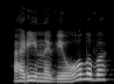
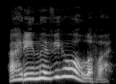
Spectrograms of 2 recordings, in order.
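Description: First: Said in the usual way. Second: Loud, high cry of sudden realization; excited narrator's outcry; acted yell. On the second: A narrator's reading. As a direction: burst out in startled recognition. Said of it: "заорала я".

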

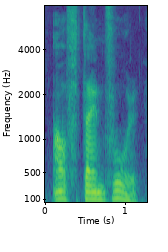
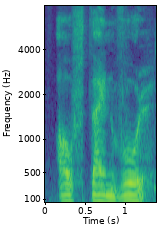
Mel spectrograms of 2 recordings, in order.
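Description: First: Slow toast, pitched higher; a hint of the lieutenant, higher and drawn out; lightly voiced lieutenant. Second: Slow, measured toast; a hint of the captain, drawn out; lightly voiced captain. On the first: Lieutenant returns the captain's toast, slow and higher. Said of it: "sagte Trotta". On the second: Captain toasts his drinking companion, slow and measured. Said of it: "sagte der Hauptmann". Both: A narrator's reading.

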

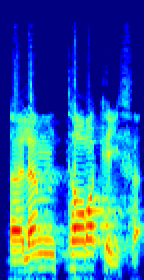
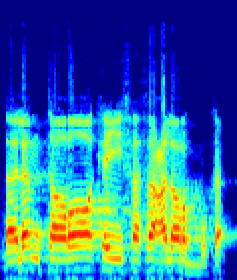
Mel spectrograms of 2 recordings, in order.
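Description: First: تر said short with no alif. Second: ترى with a long alif after the ra; wrong long alif. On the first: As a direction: clip تر to a short tara. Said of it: "تحذف الألف هذه". (تر بلا ألف) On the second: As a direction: stretch ترى into taraa. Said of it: "وهذا خطأ". (ترى بمد الألف خطأ) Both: Shown as a demonstration.

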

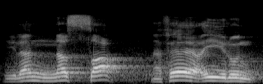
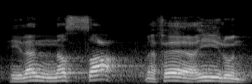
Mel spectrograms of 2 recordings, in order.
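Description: First: Slow scansion. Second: Said in the usual way. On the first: Shown as a demonstration. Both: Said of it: "نقف على العين الساكن الثالث".

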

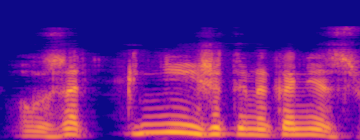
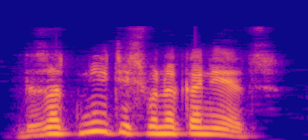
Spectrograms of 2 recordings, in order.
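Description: First: Higher, louder, slow hysterical squeal; shrieking on the edge of hysteria. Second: Loud, higher outburst; snapping into a shout. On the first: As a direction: screech it near breaking. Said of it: "взвизгнул Сеймур". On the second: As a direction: lose it and shout. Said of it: "сорвался на крик Сеймур". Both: A narrator's reading.

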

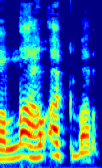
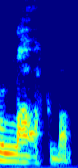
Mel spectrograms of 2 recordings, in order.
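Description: First: A hint of the muezzin's call, higher with a rising end. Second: Much softer, lower reply, falling at the end; listener's reply. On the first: Teacher lightly imitating the muezzin, a hint of chanted call. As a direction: lift it lightly like a distant call to prayer. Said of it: "قال". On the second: Shown as a demonstration. Teacher showing how the listener answers the call, soft and low. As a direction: answer it under your breath. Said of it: "نقول".

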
